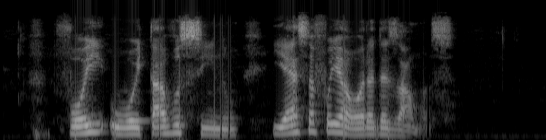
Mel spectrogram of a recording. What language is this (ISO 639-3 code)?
por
